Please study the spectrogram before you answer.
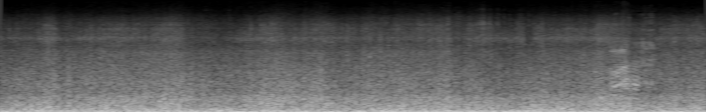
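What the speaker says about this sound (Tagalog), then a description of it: "Lakas ng hangin ngayon" Strong wind roars steadily over the microphone outdoors on a road near a bypass at midday under a darkening sky, a loud, continuous broadband rush with no break across the whole stretch.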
